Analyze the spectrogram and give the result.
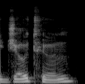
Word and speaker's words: Jotun: I had mentioned privately Jotun. I believe that's the pronunciation. – Yeah, I think you're right on that.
